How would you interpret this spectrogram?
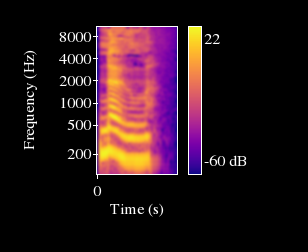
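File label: "gnome", British English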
